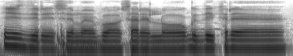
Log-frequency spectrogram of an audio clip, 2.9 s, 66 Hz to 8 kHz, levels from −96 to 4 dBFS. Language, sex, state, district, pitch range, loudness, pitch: Hindi, male, Jharkhand, Garhwa, 120-130 Hz, -15 LUFS, 125 Hz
